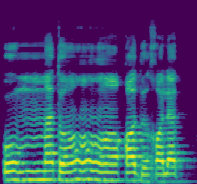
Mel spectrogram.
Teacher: حمزہ کو میم کے ساتھ ملائیں گے اور غنہ کریں گے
